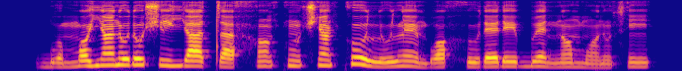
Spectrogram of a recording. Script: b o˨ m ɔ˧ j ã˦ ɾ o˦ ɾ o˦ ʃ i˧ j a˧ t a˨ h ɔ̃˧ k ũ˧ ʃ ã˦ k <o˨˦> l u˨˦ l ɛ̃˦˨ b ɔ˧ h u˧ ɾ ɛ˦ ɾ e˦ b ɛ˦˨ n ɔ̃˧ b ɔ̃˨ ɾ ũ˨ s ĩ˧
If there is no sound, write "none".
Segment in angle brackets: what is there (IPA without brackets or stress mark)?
o˦˨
